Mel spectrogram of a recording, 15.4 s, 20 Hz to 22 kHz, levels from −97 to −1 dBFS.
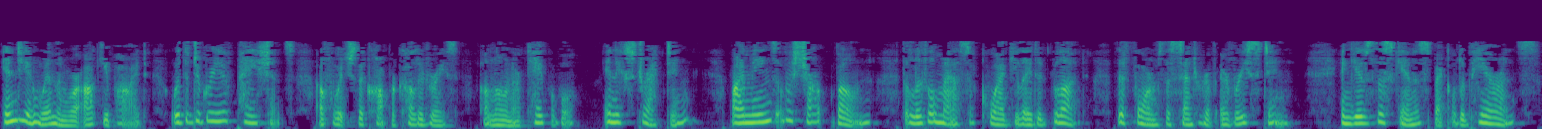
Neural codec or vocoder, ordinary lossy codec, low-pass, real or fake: codec, 16 kHz, 4.8 kbps, FACodec; MP3, 24 kbps; 7.2 kHz; fake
